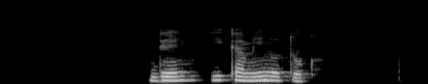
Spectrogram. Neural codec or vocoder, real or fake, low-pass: codec, 16 kHz, 4 kbps, FreqCodec, larger model; fake; 5.4 kHz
